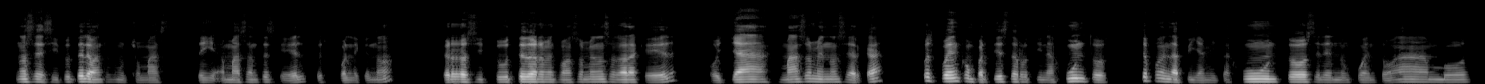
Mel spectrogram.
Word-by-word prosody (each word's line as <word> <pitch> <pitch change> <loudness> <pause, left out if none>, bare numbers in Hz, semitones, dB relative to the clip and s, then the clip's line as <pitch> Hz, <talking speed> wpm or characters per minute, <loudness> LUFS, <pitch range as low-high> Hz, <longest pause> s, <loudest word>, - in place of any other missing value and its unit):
No 125 +1 0
sé, 120 -2 -3
si 110 -1 -16
tú 120 +2 -12
te 130 - +4
levantas 110 -2 +3
mucho 105 -2 -19
más 105 0 -14 0.2
días 105 -2 -11
más 105 0 -7
antes 110 +1 -12
que 95 0 -9
él, 120 +4 -8
pues, 100 +2 -19
ponle 100 0 -11
que 95 - -18
no, 110 +2 -11 0.5
pero 120 -1 +5
si 115 0 -15
tú 115 +1 -5
te 120 - +3
duermes, 115 -2 +6
más 110 0 -7
o 115 - -9
menos, 120 0 -5
a - - -9
la 110 0 +3
hora 110 0 +4
que 105 0 -4
él, 130 +10 -5 0.3
o 100 +1 -9
ya, 115 0 +4
más 115 +3 -3
o 140 - -2
menos, 120 -1 -4
cerca, 135 +7 -1 0.4
pues, 170 -2 -1
pueden 145 -1 +7
compartir 125 -4 -2
esta 125 -1 -3
rutina 110 -2 -10
juntos. 120 -5 +1 0.3
Se 175 - 0
ponen 145 -5 -3
la 110 - +3
pijamita 100 -1 -15
juntos, 120 -2 +3
se 110 - -14
leen 110 0 -10
un 105 - -17
cuento 105 -2 -13
ambos. 115 -1 -8
115 Hz, 210 wpm, -27 LUFS, 105-120 Hz, 0.5 s, pueden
